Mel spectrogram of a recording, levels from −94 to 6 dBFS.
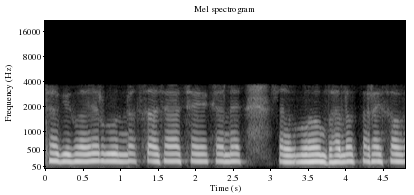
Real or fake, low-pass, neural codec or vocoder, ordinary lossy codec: fake; 3.6 kHz; codec, 16 kHz, 0.8 kbps, ZipCodec; AAC, 24 kbps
